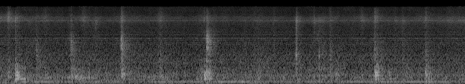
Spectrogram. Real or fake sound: fake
